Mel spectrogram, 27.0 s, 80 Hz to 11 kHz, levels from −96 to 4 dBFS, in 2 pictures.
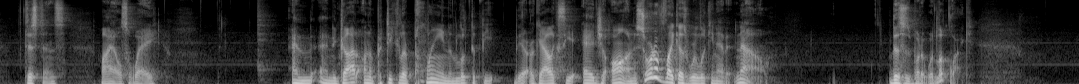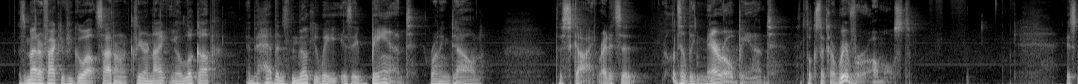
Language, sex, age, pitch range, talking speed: English, male, 40-59, 95-120 Hz, 170 wpm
